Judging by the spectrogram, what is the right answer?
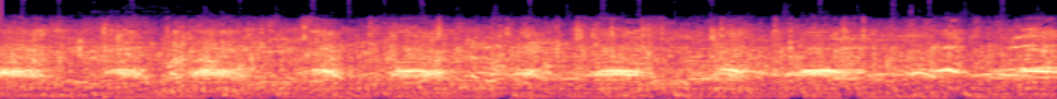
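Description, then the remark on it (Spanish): A large crowd in Plaza Cataluña, Barcelona, chants in unison, repeating a rhythmic shouted cry of "viva el rey" (long live the king) roughly once a second, loud and continuous, with scattered applause and cheering mixed into the roar, at the central act of the first anniversary of the attacks, with King Felipe VI present. “Gritos de viva el rey hoy en Barcelona”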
